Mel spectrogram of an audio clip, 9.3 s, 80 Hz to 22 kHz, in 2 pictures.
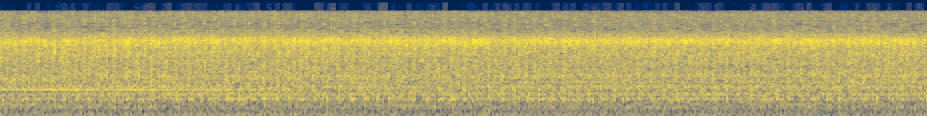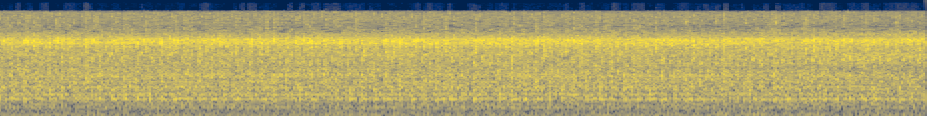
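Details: Chevrolet Onix LT 1.0 2018, under three months owned, at idle: steady idle with loose, uneven tapping on top; owner links it to GM quietly replacing faulty intake valves and locks on 1.0/1.4 engines, unconfirmed.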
